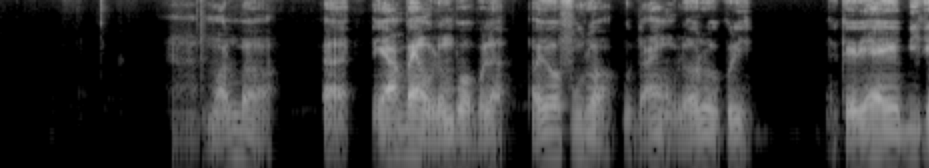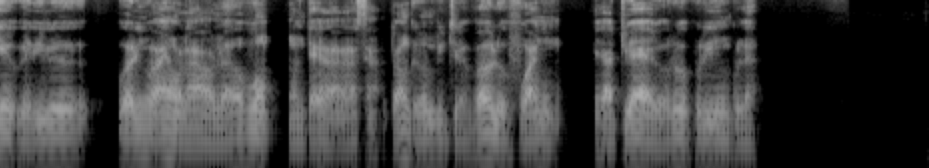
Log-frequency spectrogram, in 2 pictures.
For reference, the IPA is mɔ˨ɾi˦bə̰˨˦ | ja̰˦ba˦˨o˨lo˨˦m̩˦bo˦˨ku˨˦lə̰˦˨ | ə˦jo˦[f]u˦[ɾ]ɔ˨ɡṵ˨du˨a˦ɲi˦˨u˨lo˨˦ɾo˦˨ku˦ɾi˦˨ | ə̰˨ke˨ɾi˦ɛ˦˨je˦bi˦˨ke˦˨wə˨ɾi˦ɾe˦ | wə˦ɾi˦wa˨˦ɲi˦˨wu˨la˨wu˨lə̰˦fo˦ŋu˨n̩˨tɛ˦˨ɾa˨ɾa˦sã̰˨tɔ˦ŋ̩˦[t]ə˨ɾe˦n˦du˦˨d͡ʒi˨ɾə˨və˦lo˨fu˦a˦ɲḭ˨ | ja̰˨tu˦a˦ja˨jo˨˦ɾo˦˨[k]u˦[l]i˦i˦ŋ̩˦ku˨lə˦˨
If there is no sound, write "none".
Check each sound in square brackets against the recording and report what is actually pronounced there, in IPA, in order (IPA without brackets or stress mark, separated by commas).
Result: f, ɾ, k, k, ɾ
